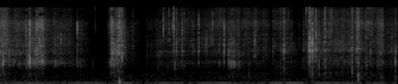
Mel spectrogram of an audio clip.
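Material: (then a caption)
Foil paper. A ball of thin gold foil paper is squeezed and crinkled close to the camera by fingers with long nails. It makes a dense, bright, crackly rustle with almost no low end, swelling into louder crunches around the one-second and three-second marks before settling back to a soft crinkle.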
